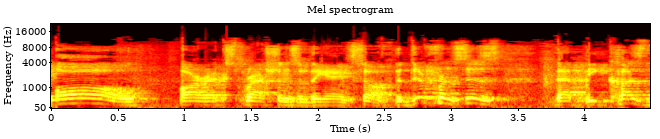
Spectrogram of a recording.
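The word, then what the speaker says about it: אין סוף: The Ein Sof, is that how you say it? Yeah. In Hebrew, that's Hebrew. Ein Sof, yeah.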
